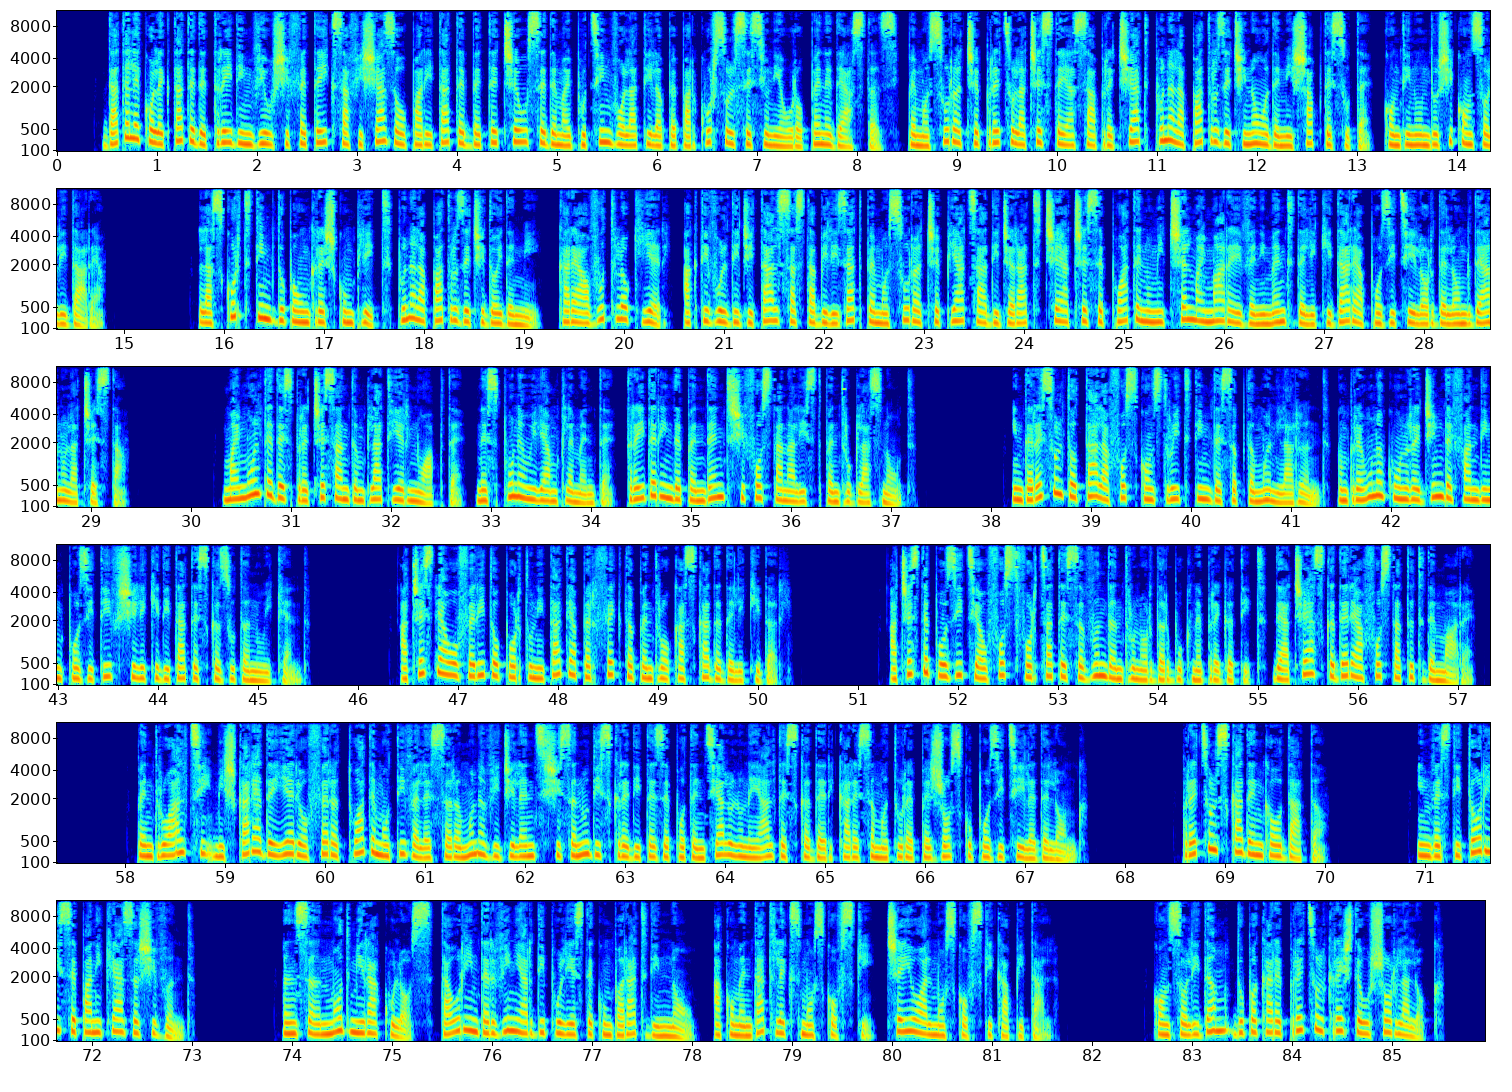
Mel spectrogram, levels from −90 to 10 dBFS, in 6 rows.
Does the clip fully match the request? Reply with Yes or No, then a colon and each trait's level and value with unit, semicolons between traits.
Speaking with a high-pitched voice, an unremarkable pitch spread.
Yes: high, 200 Hz; average, 3.9 semitones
